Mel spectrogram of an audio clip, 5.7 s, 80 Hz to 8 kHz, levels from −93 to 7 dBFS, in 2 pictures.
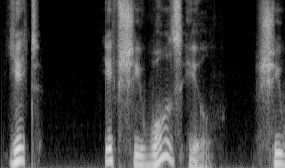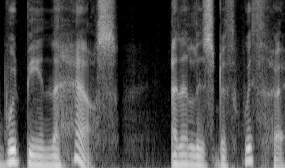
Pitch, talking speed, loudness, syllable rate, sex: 120 Hz, 160 wpm, -18 LUFS, 4.6 syllables/s, male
